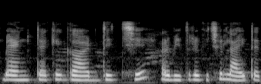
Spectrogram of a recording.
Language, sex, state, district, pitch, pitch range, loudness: Bengali, female, West Bengal, Malda, 215 Hz, 205-225 Hz, -17 LUFS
